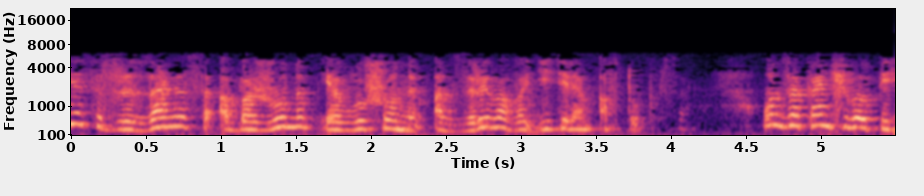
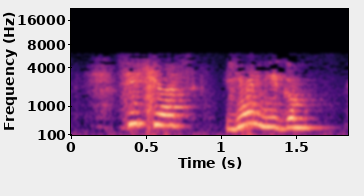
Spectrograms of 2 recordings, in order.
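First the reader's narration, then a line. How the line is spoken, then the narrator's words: Young man shouting. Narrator (Russian): крикнул парень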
